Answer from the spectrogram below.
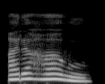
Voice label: "ಅರೆಹಾವು", Kannada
